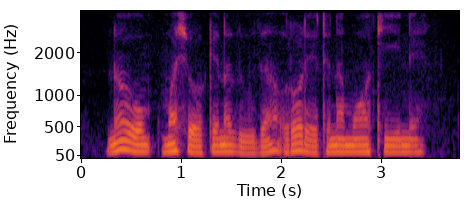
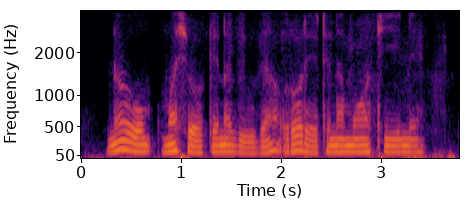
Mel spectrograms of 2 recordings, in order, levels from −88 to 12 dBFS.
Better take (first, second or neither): first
